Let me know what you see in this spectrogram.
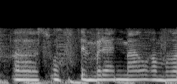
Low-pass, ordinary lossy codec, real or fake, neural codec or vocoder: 5.4 kHz; none; fake; vocoder, 44.1 kHz, 80 mel bands, Vocos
